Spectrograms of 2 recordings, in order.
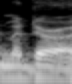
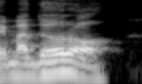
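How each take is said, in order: First: Said in the usual way. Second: Mock Spanish "Maduro" with tapped r; Spanish accent. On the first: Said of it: "speak perfect in-, English". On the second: Host imitating Fox announcer saying the name, Spanish accent. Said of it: "except for when he was said Maduro".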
